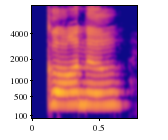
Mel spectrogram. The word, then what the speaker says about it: colonel: Second word is COLONEL. Many of you are aware with this word. This is a rank which is above Lieutenant Colonel in Indian Armed Forces.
